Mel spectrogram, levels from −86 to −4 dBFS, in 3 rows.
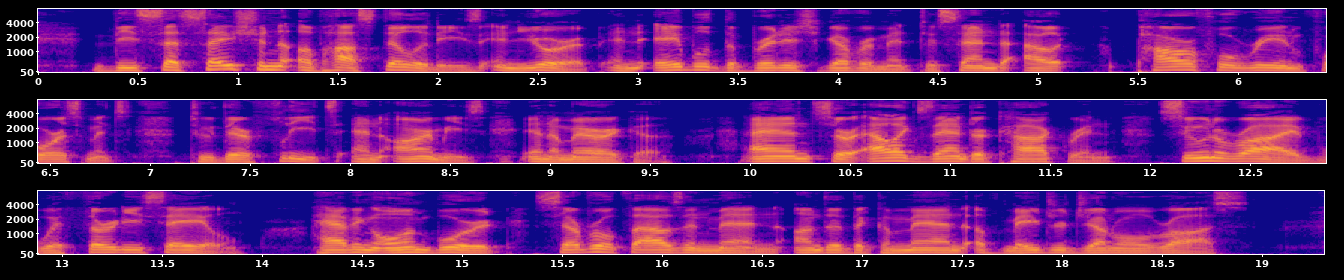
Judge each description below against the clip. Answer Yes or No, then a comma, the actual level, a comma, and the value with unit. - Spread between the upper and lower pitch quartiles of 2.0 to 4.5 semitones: Yes, average, 3.4 semitones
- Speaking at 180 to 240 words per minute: No, slow, 135 wpm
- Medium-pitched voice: No, low, 110 Hz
